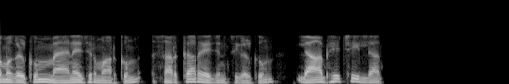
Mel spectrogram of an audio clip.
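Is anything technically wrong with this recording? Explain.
Yes. The speech has been through a Bluetooth CVSD headset codec for its whole length, and it has two brief gaps from unconcealed Bluetooth headset packet loss.

The CVSD coding runs from start to finish. The codec sends one bit per sample, meaning up or down, and adapts its step size. The narrow band and damage are consistent with a 64 kbps CVSD link. Nothing above 4 kHz survives, so the speech sounds boxed in. A granular hiss sits under it, sibilants come out scratchy, and loud high-frequency passages distort where the step size can't keep pace.

The first packet loss comes at 2.67 s, right after "മാനേജർമാർക്കും സർക്കാർ ഏജൻസികൾക്കും". The second is at 3.79 s. Each removes about 7.5 ms of audio, which fits a couple of lost headset packets that were replaced with silence or an idle pattern instead of being concealed. Each one is a short hole with hard edges that can click, and the level dips briefly as the CVSD decoder recovers.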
